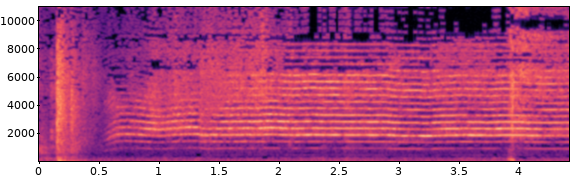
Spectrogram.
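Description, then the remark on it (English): A young cat, about four years old and roughly seven pounds, gives one long, drawn-out meow asking for food as the refrigerator door is opened, holding a steady, insistent pitch for several seconds, loud, with no talking. “and the cat's probably four years old, kind of young, probably me, you know six, seven pounds, maybe seven pounds, and here she goes looking for food. Meow.”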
